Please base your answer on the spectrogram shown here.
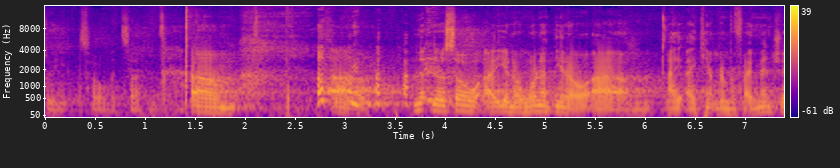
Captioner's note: laughing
